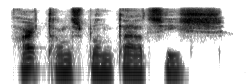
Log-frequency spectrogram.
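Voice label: "harttransplantaties", Dutch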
